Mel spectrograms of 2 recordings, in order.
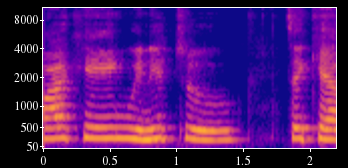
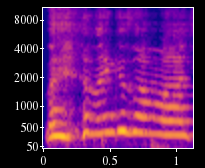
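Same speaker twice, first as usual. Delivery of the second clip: high-pitched, laughing gratitude; laughing thanks; 8 semitones higher than usual. Real, not acted. Laughing while thanking a viewer.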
